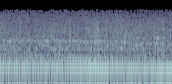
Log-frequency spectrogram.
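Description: Steady low engine hum of a car pulling in to park, a constant droning rumble without clear revving or pauses.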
